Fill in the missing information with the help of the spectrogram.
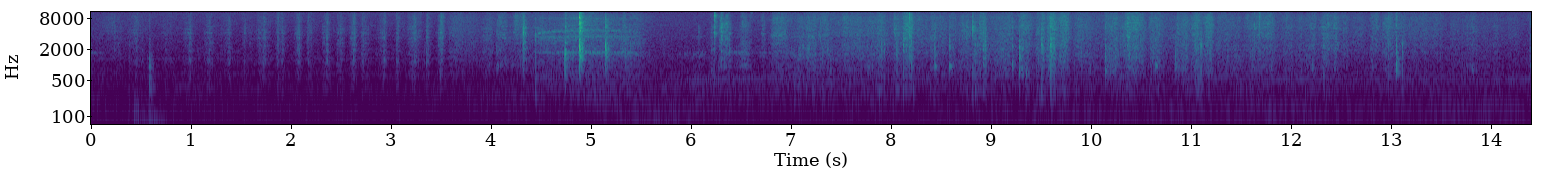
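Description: Faint scratching and small plastic clicks of a PEX deburring tool being turned on a cut PEX pipe end, with a sharper click about five seconds in.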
